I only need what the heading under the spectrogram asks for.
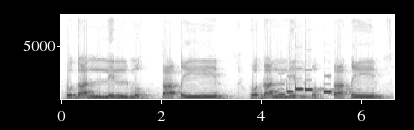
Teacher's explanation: इसको इसके साथ जम कर रहे हैं, दाल को लाम के साथ, मगर गुन्ना नहीं कर रहे।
